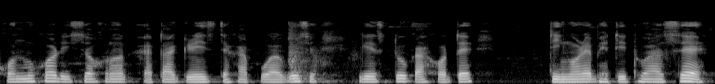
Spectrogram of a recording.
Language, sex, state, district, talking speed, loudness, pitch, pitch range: Assamese, male, Assam, Sonitpur, 110 wpm, -19 LUFS, 125 Hz, 115-135 Hz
